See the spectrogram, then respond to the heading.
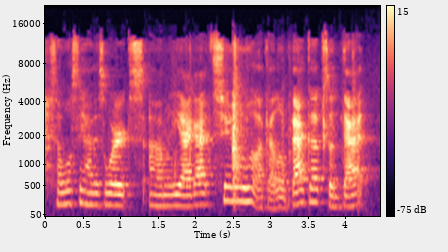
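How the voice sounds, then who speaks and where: Against noticeable background noise and audible room echo, a woman speaks at a fairly low pitch with ordinary pitch variation. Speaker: lifestyle vlogger. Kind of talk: casual vlog. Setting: at home. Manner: soft-spoken.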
